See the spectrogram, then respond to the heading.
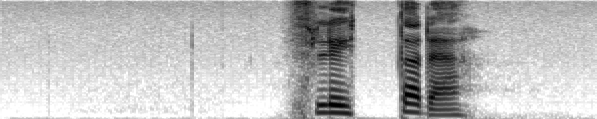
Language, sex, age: Swedish, female, 53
